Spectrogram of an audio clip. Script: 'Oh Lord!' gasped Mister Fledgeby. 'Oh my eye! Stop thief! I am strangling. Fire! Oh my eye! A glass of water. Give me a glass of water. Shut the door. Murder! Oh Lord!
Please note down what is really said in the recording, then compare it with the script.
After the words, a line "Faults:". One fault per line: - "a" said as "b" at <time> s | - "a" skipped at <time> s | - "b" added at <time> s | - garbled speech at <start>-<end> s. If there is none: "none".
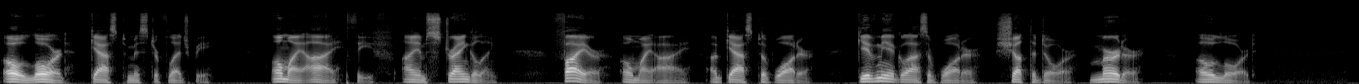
'Oh Lord!' gasped Mister Fledgeby. 'Oh my eye! Thief! I am strangling. Fire! Oh my eye! A gasped of water. Give me a glass of water. Shut the door. Murder! Oh Lord!
Faults:
- "Stop" skipped at 3.5 s
- "glass" said as "gasped" at 7.2 s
